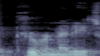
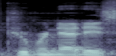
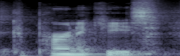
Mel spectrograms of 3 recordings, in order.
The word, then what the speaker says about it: Kubernetes: She insists on mispronouncing Kubernetes as Copernicus.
